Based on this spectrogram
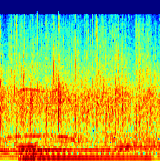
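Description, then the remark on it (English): Steady, sustained audience applause fills the whole two seconds, a dense wash of many hands clapping at an even, fairly loud level, with no one speaking over it. “I mean, listen to the applause.”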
